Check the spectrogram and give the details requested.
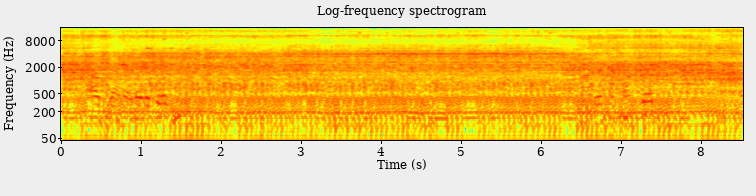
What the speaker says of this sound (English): But now the chainsaw is also caught there.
